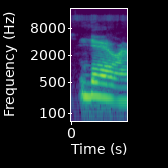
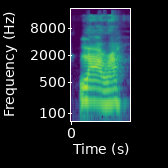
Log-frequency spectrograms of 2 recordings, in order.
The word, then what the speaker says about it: Lara: Laura, right? Lara. Is it Laura or Lara? Lara. Lara. There's no U, yeah.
